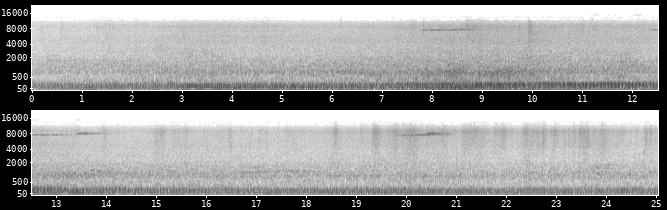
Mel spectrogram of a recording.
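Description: A motor vehicle's engine rumbling, swelling to its loudest around the middle and then fading back down.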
